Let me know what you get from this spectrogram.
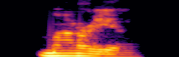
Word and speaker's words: Mario: Mario.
